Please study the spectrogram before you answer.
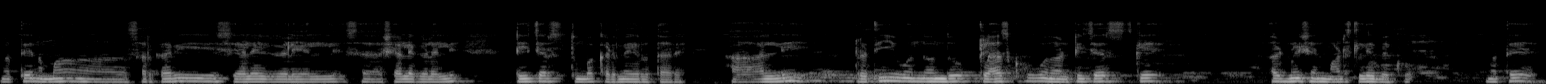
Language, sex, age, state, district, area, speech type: Kannada, male, 45-60, Karnataka, Bangalore Urban, rural, spontaneous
